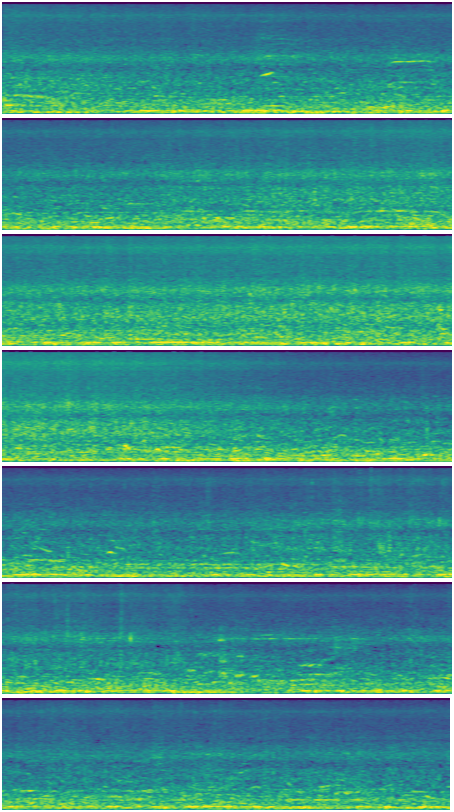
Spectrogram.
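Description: Plaza fountain's rows of water jets splashing down into the pool, a steady rushing of water that is strongest in the middle and eases a little about halfway through as the jets drop lower. Voices of people nearby run underneath.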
